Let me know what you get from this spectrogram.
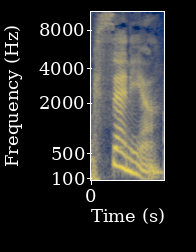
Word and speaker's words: Ksenia: Ksenia.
